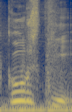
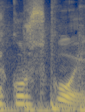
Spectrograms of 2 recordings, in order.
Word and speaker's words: Курский: Как правильно говорить, Курский или Курской? Даже здесь, на стеле района, написано Курской район.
